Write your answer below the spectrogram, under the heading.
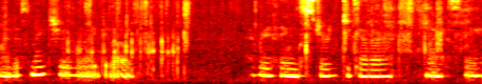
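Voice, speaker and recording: Noticeable background noise sits behind a soft-spoken woman at a medium pitch. She talks fairly quickly in a monotone, flat intonation. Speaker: cosplay crafter. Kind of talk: tutorial with ASMR twist, casual talk to camera.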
